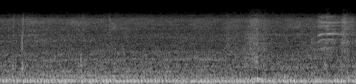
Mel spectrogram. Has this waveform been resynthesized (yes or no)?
yes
